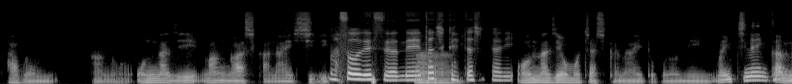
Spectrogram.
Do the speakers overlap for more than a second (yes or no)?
no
